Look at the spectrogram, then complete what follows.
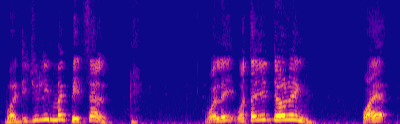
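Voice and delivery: scolding in a put-on Indian English accent. Accusing a friend over a pizza, indignant Indian accent. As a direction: play an affronted Indian English speaker. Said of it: "you're also good at doing Indian".

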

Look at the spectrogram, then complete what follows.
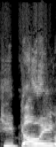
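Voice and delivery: high mock egging-on; cheering partygoers. Other partygoers urging Billy on, high mock cheer.

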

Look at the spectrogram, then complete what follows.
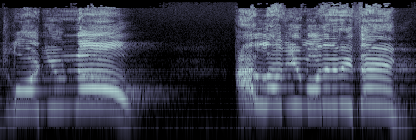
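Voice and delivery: high, loud, slow words forced out through emotion; choked plea. Acted. Peter answers Jesus, voice breaking with emotion. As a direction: push the words out as if they barely come. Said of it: "he can hardly get the words out".

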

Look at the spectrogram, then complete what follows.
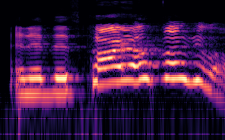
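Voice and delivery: high, loud rising rant; boiling over at the wait; hammed-up fury; mock road rage.

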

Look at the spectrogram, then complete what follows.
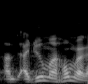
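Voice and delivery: normal talking voice

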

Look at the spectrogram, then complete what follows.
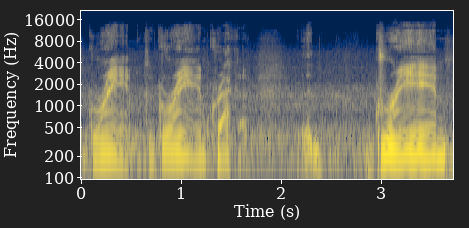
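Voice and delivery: GRAHAM as "Gram"; one-syllable Graham; Graham rhyming with "ham"; American pronunciation. Shown as a demonstration. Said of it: "It's like G R A M".

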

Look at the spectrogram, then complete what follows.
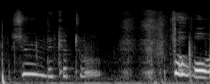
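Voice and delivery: plain reading voice

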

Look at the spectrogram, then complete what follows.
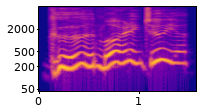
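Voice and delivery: zombie. Acted. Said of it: "A zombie noise?".

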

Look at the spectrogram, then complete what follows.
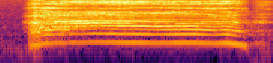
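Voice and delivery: brother bursting in with a high yell; excited yell. Retold or imitated. Brother bursting in with big news, excited yell. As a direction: shout ah as you burst in. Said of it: "meu irmão entrou gritando".

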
